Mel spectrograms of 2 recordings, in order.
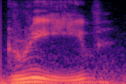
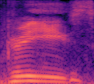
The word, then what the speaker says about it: Grieve: So Richard Grieve, hopefully I pronounced his name correctly. One time he's like, "Mate, you're not pronouncing my name right." I'm like, sorry. I think he's like, "It's Grieve, not Greaves. Grieve."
